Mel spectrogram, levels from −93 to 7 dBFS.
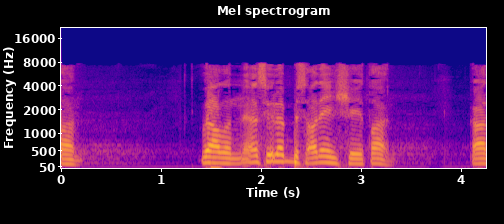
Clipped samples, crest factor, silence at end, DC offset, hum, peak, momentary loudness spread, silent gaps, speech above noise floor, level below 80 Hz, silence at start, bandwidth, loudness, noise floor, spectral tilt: under 0.1%; 14 dB; 0 s; under 0.1%; none; -4 dBFS; 8 LU; none; 38 dB; -50 dBFS; 0 s; 8 kHz; -17 LUFS; -55 dBFS; -5 dB/octave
